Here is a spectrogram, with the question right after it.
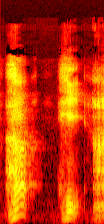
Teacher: kalau aksal halq yaitu pangkal tenggorokan hurufnya H antara angin dan suara keluarnya berbarengan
